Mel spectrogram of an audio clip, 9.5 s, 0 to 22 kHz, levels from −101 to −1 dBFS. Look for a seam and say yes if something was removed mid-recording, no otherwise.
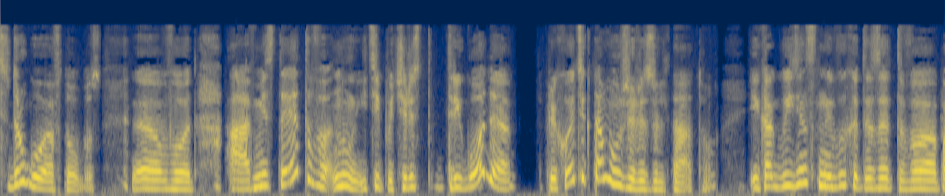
no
